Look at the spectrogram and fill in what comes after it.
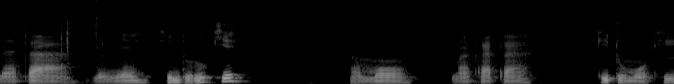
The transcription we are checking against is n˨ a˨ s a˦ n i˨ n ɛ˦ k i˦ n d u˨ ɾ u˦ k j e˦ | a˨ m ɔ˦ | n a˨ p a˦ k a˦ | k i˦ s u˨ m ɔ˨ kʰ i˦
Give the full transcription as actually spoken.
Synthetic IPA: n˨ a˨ t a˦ n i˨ ɲ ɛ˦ k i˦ n d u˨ ɾ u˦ k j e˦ | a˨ m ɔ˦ | n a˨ k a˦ t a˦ | k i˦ t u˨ m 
